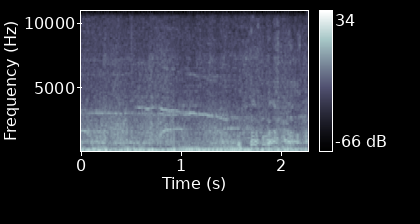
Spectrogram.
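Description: Arena crowd noise: many voices shouting and cheering over background music.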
